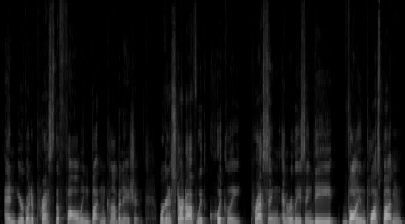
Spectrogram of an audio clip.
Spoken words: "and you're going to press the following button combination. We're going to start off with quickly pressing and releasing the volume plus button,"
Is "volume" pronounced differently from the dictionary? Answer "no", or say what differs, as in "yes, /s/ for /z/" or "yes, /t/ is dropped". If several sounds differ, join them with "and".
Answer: no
